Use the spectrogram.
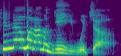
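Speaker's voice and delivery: high, loud and cheery, like a boss handing over a job; a hammed-up boss finally saying yes; imitated boss. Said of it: "smile and say".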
